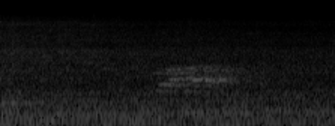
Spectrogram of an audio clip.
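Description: A cat gives a brief, faint meow, half buried in a steady hiss of background noise.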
